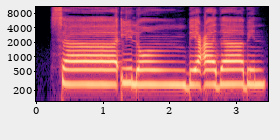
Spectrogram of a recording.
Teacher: کلمت بعذاب با حروف القلب میں سے ہے، اور قلب کا معنی ہے بدل دینا، تو ہم یہ تنوین کو میم میں بدل کے اور غنہ کے ساتھ یہ حکم کو ادا کریں گے · کلمت بعذاب حرف العین کی ادائیگی حلق کے درمیان والی حصے سے ہے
